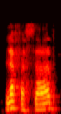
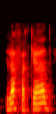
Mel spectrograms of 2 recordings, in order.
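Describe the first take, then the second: First: The middle consonant is an S sound. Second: The middle consonant is a K sound. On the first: The speaker calls it right. "Pour obtenir le son S devant A, O, U, on écrit un C C D" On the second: The speaker calls it wrong. "si tu mets un C, ça fera ... Ça ne veut rien dire"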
